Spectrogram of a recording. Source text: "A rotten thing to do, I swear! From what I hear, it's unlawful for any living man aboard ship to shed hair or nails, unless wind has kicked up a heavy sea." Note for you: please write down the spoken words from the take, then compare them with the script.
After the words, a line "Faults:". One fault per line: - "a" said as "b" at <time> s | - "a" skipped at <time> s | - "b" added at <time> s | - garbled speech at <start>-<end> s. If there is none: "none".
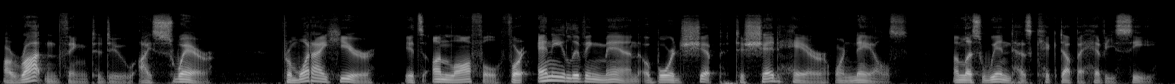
"A rotten thing to do, I swear! From what I hear, it's unlawful for any living man aboard ship to shed hair or nails, unless wind has kicked up a heavy sea."
Faults:
none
